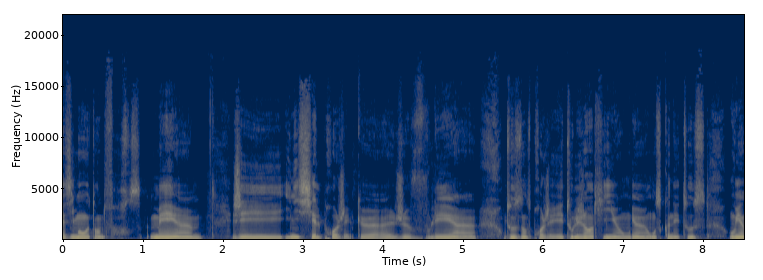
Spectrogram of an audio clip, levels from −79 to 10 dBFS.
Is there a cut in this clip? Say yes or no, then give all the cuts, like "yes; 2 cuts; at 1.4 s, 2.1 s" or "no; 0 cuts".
yes; 4 cuts; at 3.6 s, 5.5 s, 6.6 s, 7.1 s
